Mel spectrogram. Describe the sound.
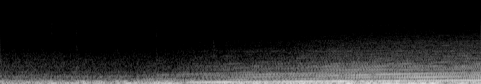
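A car accelerates on a motorway, its steady engine drone climbing gradually in pitch over a loud, constant road rumble. No voices are heard.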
